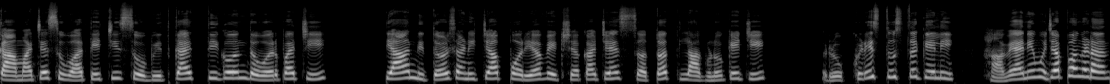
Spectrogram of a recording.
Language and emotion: Goan Konkani, happy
